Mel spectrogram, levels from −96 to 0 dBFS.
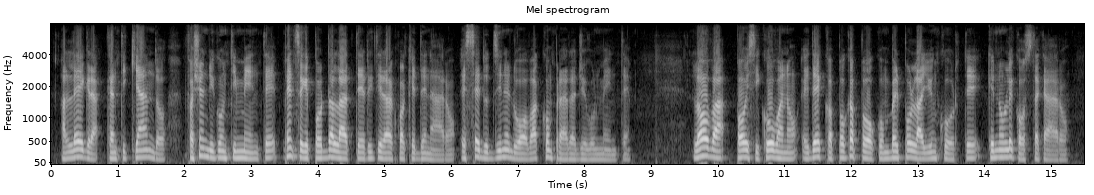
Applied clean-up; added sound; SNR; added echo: none; none; none; none.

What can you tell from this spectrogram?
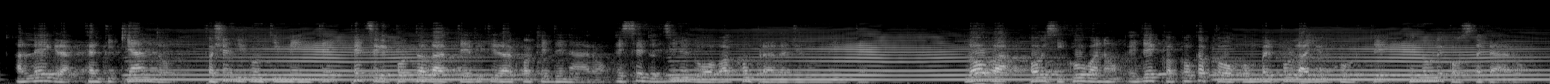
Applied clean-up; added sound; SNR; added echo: none; Wind instrument, woodwind instrument; 0 dB; reverberation time 2.1 s.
